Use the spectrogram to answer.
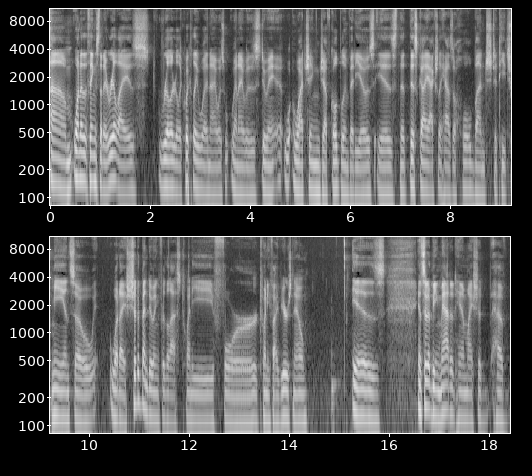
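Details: Adult man who self-identifies as having cluttering, real cluttering.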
